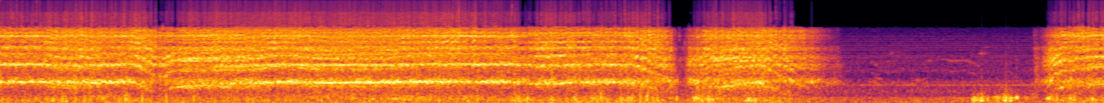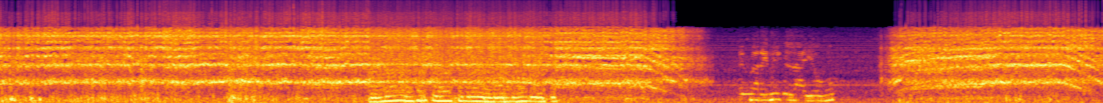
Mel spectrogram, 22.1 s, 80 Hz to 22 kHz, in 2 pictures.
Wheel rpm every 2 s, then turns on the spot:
190, 220, 200, 70, 20, 210, 230, 230, 100, 30, 150.
none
